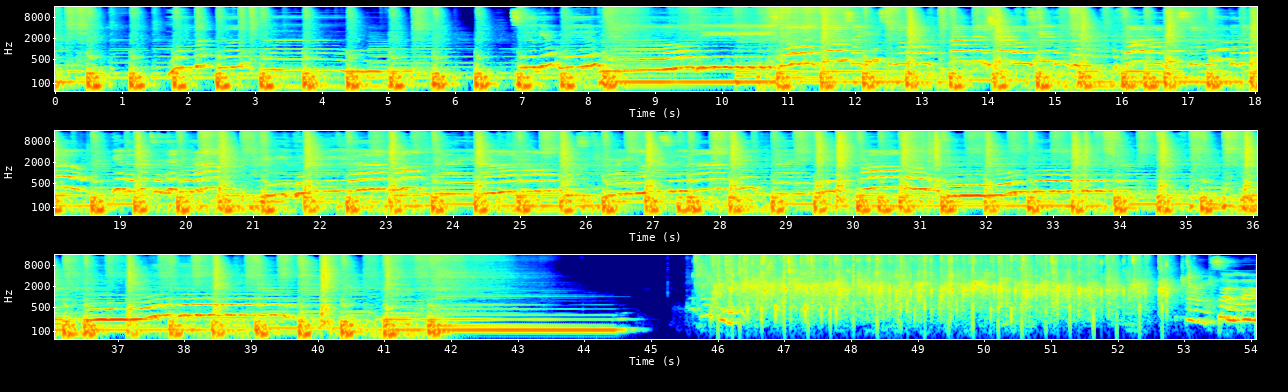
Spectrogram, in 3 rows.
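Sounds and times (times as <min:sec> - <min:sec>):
drum kit beat: 0:00.0 - 0:42.4
strummed acoustic guitar: 0:00.0 - 0:44.0
woman singing: 0:01.6 - 0:05.8, 0:06.8 - 0:34.5, 0:36.2 - 0:40.0, 0:53.0 - 0:54.0.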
